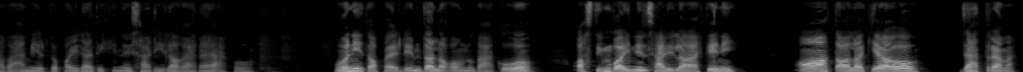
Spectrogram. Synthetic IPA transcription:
ʌbʌɦa̰mieɾut̪ʌpʌjɽad̪ekʰinʌjsaɽilʌɡaeɾʌa̰ko | ɦonit̪ʌpaiɾulemit̪ʌlʌɡawnubʱa̰koɦo | ʌst̪imbʌjnilsaɽilʌɡak̚t̪ʰeni | ʌ̃t̪ʌlʌkjaɦo | d͡zat̪rama

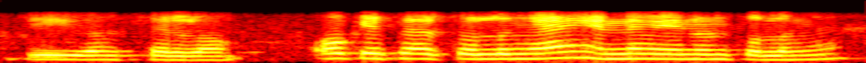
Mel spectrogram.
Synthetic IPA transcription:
d͡ʒiːʋaːsɛlːɐːm | oːkeːsaːɾsɔlːɯŋɡɐɛnːɐʋeːnũnːɯsɔlːɯŋɡɐ

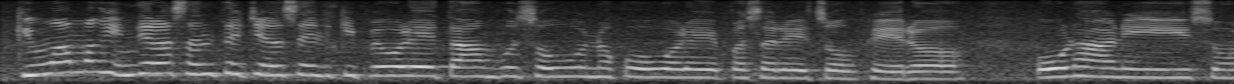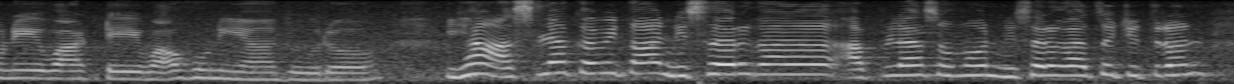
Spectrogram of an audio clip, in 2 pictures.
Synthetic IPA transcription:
kĩw̃ʋaməɡɦind̪inasənt̪ʰət͡ɕeəselkiːpeʋɭet̪ambusoʋuːnəkoʋəɭepəsəɾet͡sofʰeɾ | koɽ̤aɽ̃isoɽ̃eʋaʈeʋaɦuːnjad̪uɾə | ɦjaəsljakəʋit̪anisəɾɡaapljasəmoɾnisəɾɡat͡sət͡ɕit̪ɾən

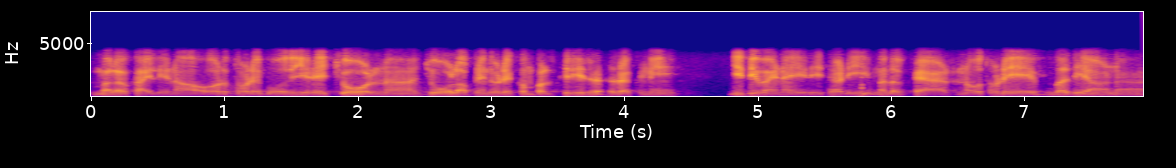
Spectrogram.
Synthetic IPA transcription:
mət̪ləbkʰaːiːleːnãːɔːɾt̪ʰoːɽeːbɔːt̪d͡ʒeːɽeːt͡ʃoːlnt͡ʃoːlaːpɳeːt̪ʰoːɽeːkəmpəlsɾiːɾəkʰneː | d͡ʒɪd̪iːʋaːinãːd͡ʒeːɽiːsaːɽiːmət̪ləbpʰɛːʈnoːt̪ʰoːɽeːbəd̪ɪjaːn

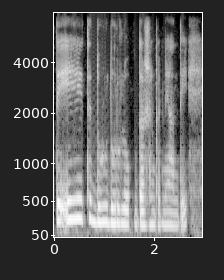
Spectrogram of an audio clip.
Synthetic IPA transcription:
t̪eːʔɪːt̪ʰːd̪uːɾd̪uːɾloːkd̪əɾʃənkəɾneːãːnd̪eː

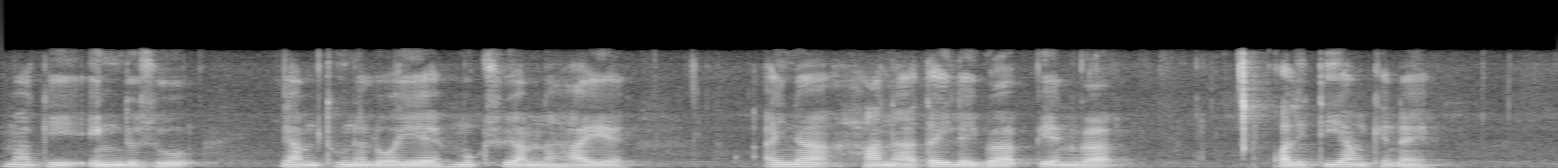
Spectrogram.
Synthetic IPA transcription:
maɡiʔiŋdusu | jamtʰunɐlojemuk̚sujamnɐɦaje | ɐ̰jnɐhanɐːtɐjlɐjbɐpenɡɐ | kwalitijamkʰet̚naj

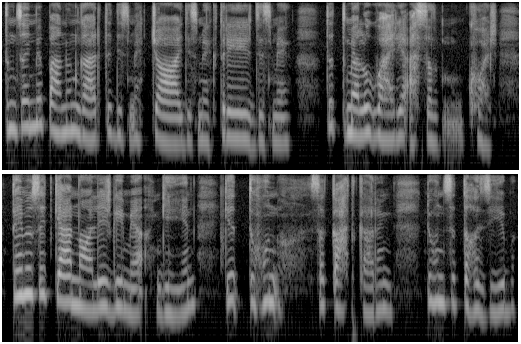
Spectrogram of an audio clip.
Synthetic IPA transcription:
t̪ɨmt͡sɐnʲmepaːnunɡaːɾt̪ɨd̪ismekʰt͡ʃaːjd̪ismekt̪ɾeːʃd̪ismek̚ʰ | t̪ɨt̪meloɡʋaːɾʲiʔɐsɐlkʰoʃ | t̪emʲesɨt̪ʲkʲjaːnaːled͡ʒɡəmeɡejin | kit̪uɦun | sɐkat̪ʰkɐɾɨn | t̪uɦunsɨt̪ɐɦziːb

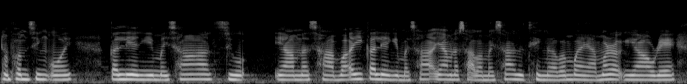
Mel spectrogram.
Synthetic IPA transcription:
mɐpʰɐmsiŋoj | kɐlenɡimɐjsazu | jamnɐsabɐːjkɐlenɡimɐjsajamnɐsʰa̰bɐmɐjsazutʰeŋnɐbɐmbɐjamɐɾɐk̚jawɾe

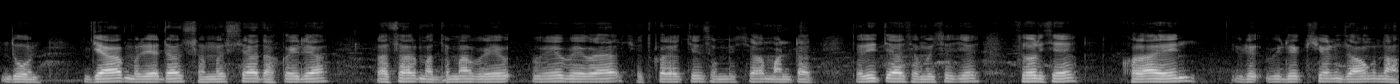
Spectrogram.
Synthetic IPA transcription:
d̪on | d͡ʑjaməɾjad̪asəməsjad̪ʱakəjlja | pɾasaɾmad̪ʱjəmakʋ | ʋeɭeʋeɡɭjaɕet̪kəɾjat͡ɕesəməsjaməɳt̪at̪ːəɾit̪jasəməsjat͡ɕesəɽse | kʰəɭaen | ʋilekʂənd͡zaʋə̃ŋkna

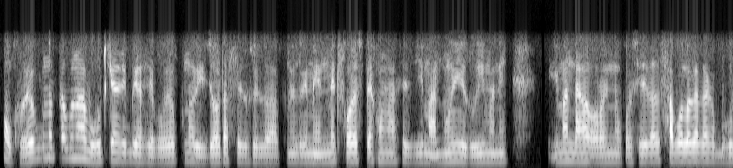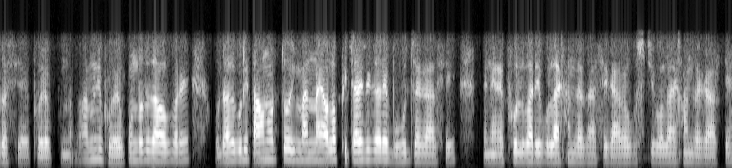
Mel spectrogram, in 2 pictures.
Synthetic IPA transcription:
ɔbʱɔjɹɔp̚undɔtːuapunaɹbɔɦutkiakibias̬ɛbʱɔjɔpunɔɹizɔltasɛdʱoɹilɔapunaɹlɔkɛmɛnmɛtpʰɔɹɛstɛkʰɔnasɛzimanuɹujmanɛ | imandaŋɔɹɔɹɔnːɔkɔɹsɛtatɛsabɔlɔɡazaɡabɔɦutasɛabʱɔjɹɔk̚pundɔ̰tapunibʱɔjɔpundɔtʊzabɔpaɹɛudalɡuɾitawnɔtːʊimanːajɔlɔp̚bʱitaɹpʰitaɹɛboɦutzaɡaːsɛzɛnɛkɛpʰulbaɾipɔlaɛkʰɔnzaɡaːsɛɡaɹɔbustipɔlaɛkʰɔnzaɡaːsɛ

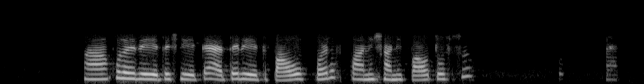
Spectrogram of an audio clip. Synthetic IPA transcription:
ɦãkʰuleɾeːt̪əɕet̪ɛt̪eɾeːt̪pawpəɾpaɽ̃iɕañipawt̪os

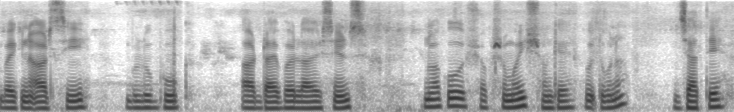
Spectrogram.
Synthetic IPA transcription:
bəjknaaɾsi | blubuk | aɾɖajbəɾlajsens | nʋãkosɔbsəməisə̃ŋɡeut̪ubna | d͡ʒat̪e

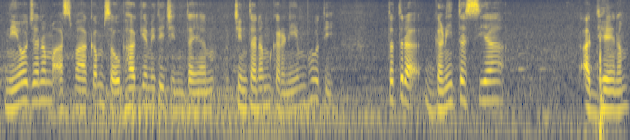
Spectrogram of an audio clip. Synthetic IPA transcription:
nijoːd͡ʒɐnɐmɐ̰smaːkɐmsɐwbʱaːɡjɐmit̪it͡ʃit͡ʃint̪ɐnɐmkɐɾɐɳijɐmbʱɐʋɐt̪i | t̪ɐt̪ɾɐɡɐɳ̃it̪ɐsjaː | ɐd̪ʱjɐjɐnɐm

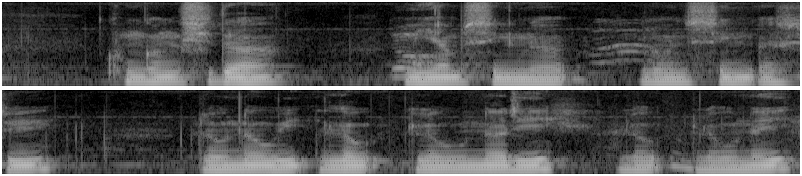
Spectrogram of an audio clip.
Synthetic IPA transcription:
kʰuŋɡaŋsidɐ | mijamsiŋnɐlonsiŋɐsi | lɐwnɐillɐwnɐɾi | lɐwnɐj

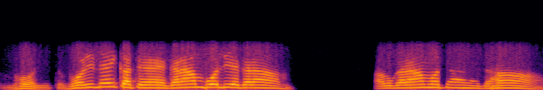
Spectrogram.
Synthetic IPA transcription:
bʱoɾit̪ɔbʱoɾinəjkət̪eɦɛ̃ɡəɾambolijeɡəɾam | əbɡəɾamɦot̪aɦɛ̃t̪ɔɦã

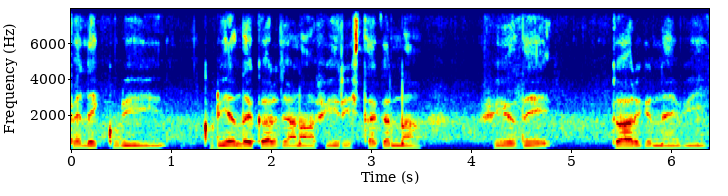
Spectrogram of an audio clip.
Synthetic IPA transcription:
pɛːleːkɽi | kʊɽɪjãːd̪aːkaːɾd͡ʒaːnaːpʰɪɾːɪʃt̪aːkəɾnaː | pʰɪɾod̪eː | kaːɾkəɾneːʋiː

